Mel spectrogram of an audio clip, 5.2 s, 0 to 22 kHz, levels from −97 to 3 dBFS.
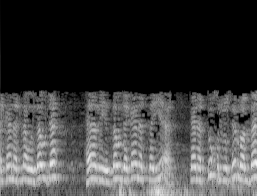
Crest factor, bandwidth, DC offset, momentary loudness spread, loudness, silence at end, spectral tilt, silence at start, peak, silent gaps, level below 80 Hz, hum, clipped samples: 16 dB; 4 kHz; under 0.1%; 7 LU; -17 LUFS; 0 s; -12 dB/octave; 0 s; -2 dBFS; none; -30 dBFS; none; under 0.1%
